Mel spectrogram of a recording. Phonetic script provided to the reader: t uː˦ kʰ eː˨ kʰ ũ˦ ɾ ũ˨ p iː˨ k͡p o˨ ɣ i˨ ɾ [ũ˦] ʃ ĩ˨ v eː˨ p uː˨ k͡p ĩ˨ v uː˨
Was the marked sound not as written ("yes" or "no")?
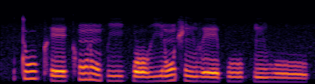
no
